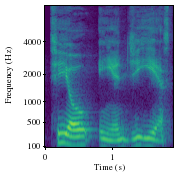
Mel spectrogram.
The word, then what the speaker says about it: Tonges: So that's how you say his name. Tonges. Tonges. Listen, and based on the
